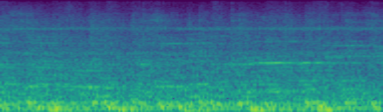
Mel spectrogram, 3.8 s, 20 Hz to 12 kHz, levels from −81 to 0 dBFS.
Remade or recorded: recorded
